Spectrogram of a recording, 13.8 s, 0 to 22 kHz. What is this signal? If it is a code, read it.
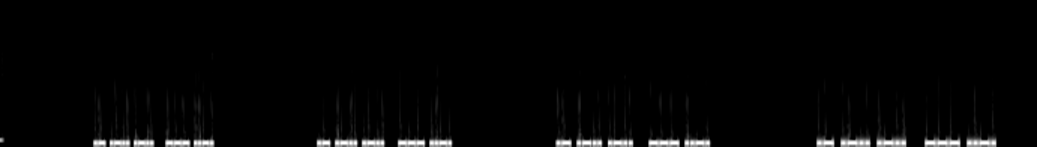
Morse code, heard as a keyed tone, about 36 wpm, 700 Hz. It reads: ALL OF ALL OF ALL OF ALL OF
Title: Speed-Racing - Sets of 2 Words 30wpm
